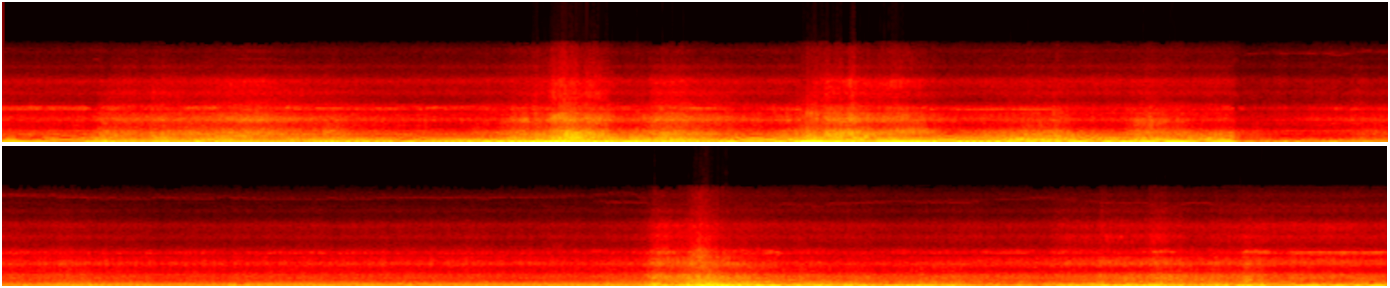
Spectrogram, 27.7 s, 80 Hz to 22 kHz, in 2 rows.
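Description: Blade 350 QX quadcopter's motors and propellers whirring as heard from the camera on board, the pitch wavering up and down with the throttle and dropping lower about twelve seconds in. A few brief louder rushes of noise come through, the loudest about eight and twenty-one seconds in.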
